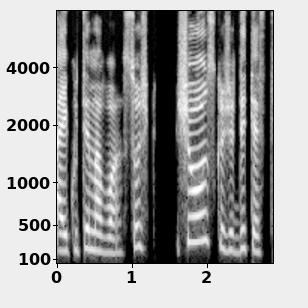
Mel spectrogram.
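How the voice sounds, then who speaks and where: A woman speaks fairly slowly at a medium pitch, in a dry, close sound with no echo on a very clean recording with a silent background. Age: 30s. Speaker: podcast host. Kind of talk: casual solo podcast monologue. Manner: calm, not very dynamic; hesitant, many fillers.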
